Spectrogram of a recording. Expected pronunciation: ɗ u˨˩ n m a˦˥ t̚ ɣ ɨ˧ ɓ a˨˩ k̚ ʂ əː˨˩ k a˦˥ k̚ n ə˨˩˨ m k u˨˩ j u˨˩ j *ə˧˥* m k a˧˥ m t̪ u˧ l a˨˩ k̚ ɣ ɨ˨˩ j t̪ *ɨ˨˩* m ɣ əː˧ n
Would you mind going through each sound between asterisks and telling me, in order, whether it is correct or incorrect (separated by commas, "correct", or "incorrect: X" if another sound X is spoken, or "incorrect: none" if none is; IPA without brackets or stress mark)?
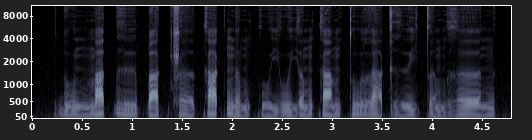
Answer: correct, incorrect: ə˨˩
